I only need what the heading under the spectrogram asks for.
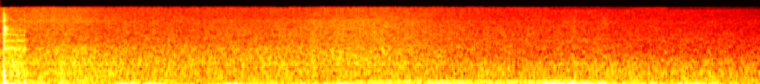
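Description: Soft, steady wash of ocean waves rolling in, a continuous hiss of surf with gentle swells and no voices.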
